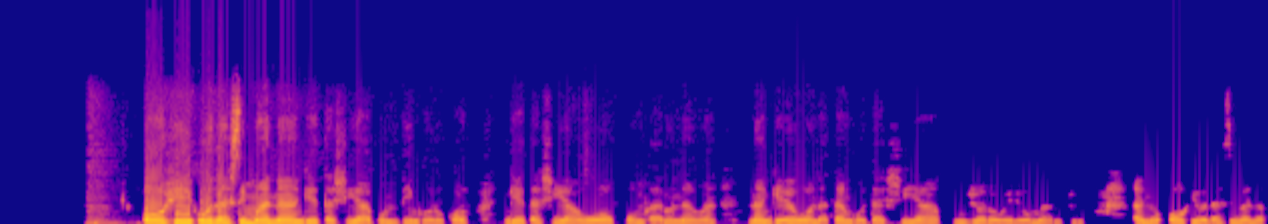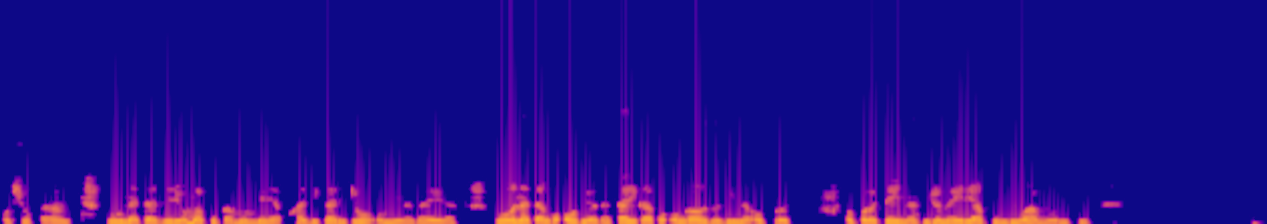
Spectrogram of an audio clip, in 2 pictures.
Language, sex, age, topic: Oshiwambo, female, 25-35, agriculture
